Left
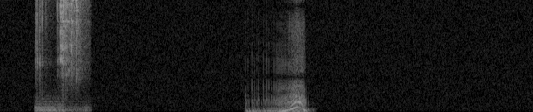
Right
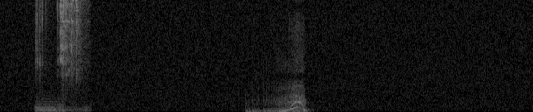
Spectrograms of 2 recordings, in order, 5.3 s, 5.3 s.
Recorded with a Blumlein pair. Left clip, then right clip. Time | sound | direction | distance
0.3 | keys jangling | 30° left | ?
2.5 | a zipper | 60° left | ?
